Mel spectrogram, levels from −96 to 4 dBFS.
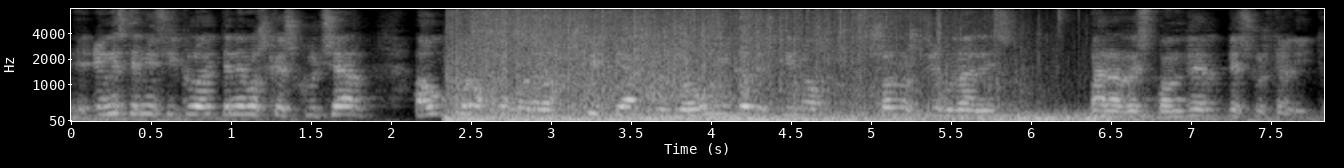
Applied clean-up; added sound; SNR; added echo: none; Boom; 0 dB; reverberation time 0.2 s.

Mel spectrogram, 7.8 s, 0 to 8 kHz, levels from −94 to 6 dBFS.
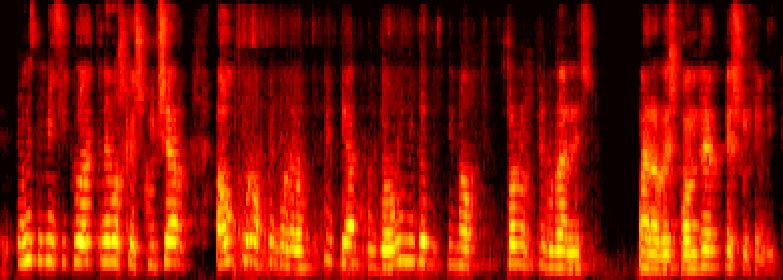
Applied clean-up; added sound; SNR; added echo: neural mask model DeepFilterNet 3.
